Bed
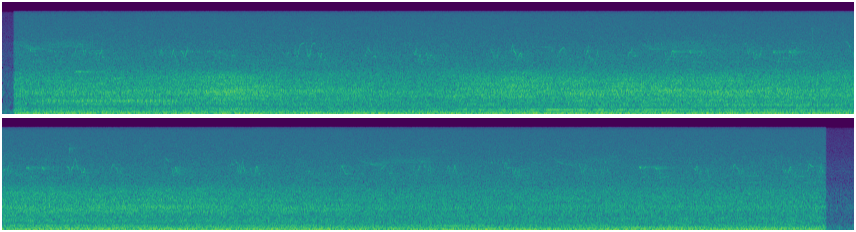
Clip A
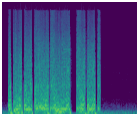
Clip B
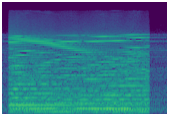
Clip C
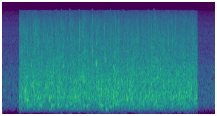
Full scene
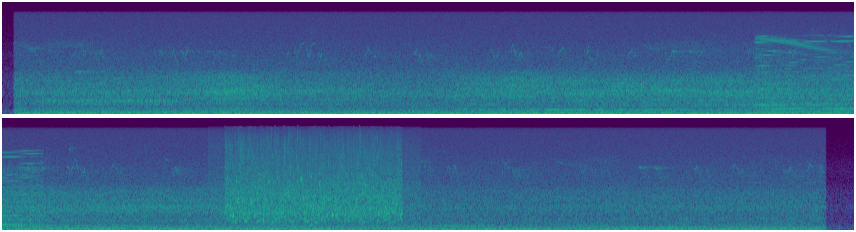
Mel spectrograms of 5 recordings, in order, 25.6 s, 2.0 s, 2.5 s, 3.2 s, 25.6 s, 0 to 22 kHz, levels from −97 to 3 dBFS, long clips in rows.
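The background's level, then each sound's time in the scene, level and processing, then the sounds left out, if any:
bed −16.5 dB
0:11.19: mix in B −14.5 dB
0:15.86: mix in C −9.5 dB + envelope flattener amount 50%
not used: A

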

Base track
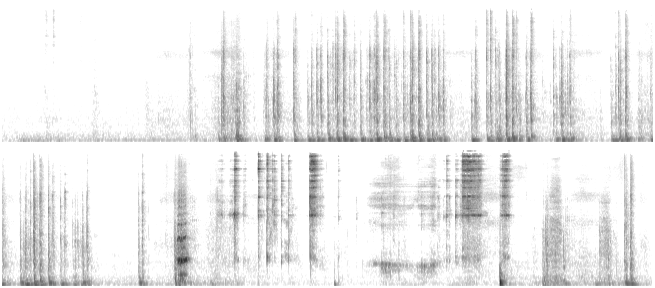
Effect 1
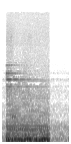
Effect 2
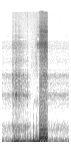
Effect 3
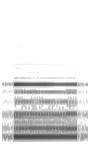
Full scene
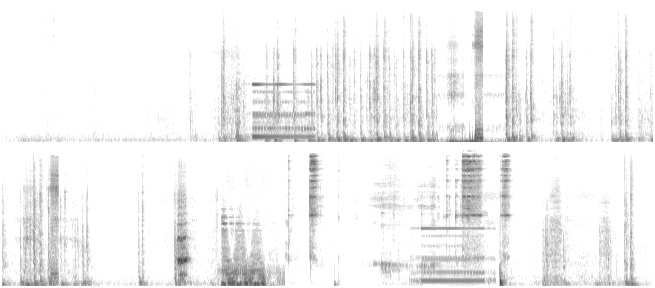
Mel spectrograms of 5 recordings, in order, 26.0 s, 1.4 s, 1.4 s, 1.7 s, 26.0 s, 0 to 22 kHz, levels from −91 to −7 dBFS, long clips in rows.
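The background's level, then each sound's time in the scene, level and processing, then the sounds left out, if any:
base track −8 dB
0:04.77: mix in 3 −13.5 dB + reverb reduction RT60 1.3 s
0:08.71: overwrite with 2 −14 dB
0:13.24: mix in 2 −12.5 dB, fades 0.05 s + high-pass filter 340 Hz
0:17.33: overwrite with 1 −10.5 dB + phaser with staggered stages 3 Hz
0:21.17: mix in 3 −11 dB + downward compressor 2 to 1, threshold −49 dBFS

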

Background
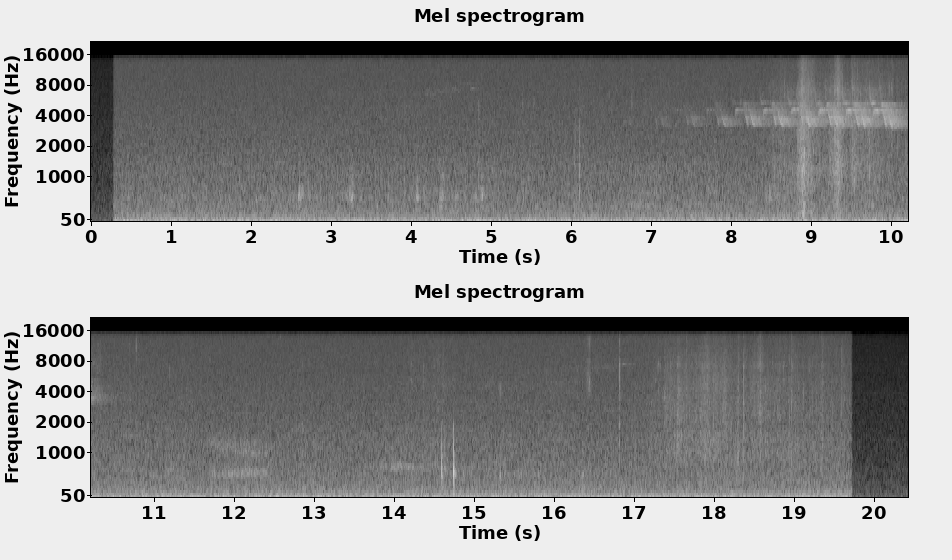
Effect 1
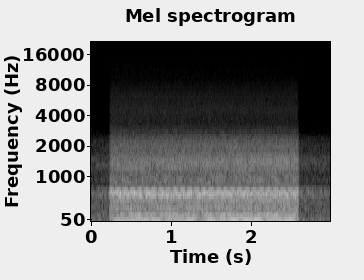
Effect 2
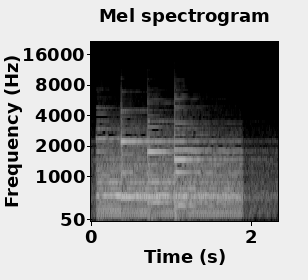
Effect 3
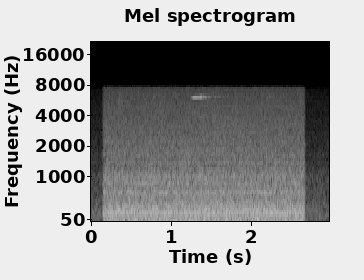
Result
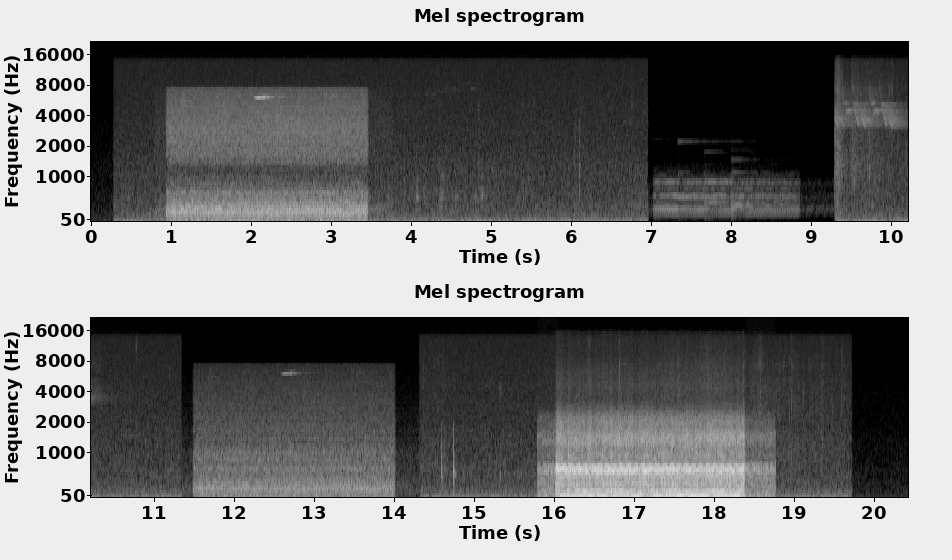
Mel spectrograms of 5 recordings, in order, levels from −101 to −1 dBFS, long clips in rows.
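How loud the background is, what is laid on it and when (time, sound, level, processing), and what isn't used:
background −19.5 dB
0:00.79: mix in 3 −5.5 dB + drawn EQ curve 140 Hz 0 dB, 280 Hz +6 dB, 600 Hz 0 dB, 1,100 Hz −17 dB, 1,500 Hz +3 dB, 2,800 Hz +12 dB
0:06.96: overwrite with 2 −7 dB + formant resonators in series u
0:11.34: overwrite with 3 −9 dB
0:15.79: mix in 1 −10.5 dB + boost into a limiter +30 dB

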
